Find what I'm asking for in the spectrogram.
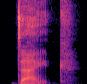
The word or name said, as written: dyke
